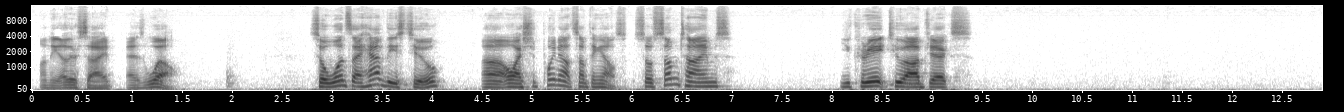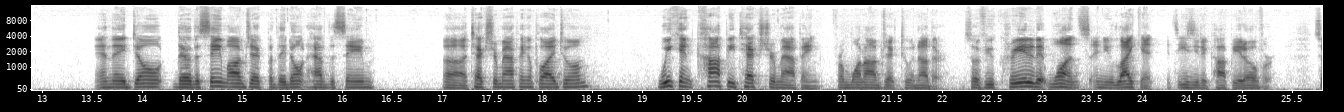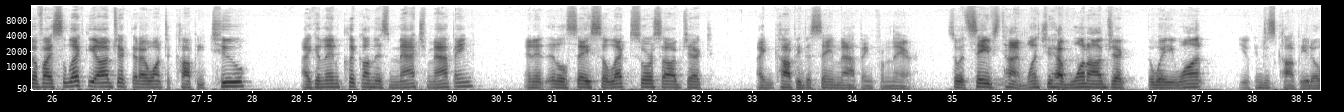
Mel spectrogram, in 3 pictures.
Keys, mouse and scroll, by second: 2.8 right click, 4.6 click, 4.7 click, 5.3 click, 5.3 click, 8.0 click, 8.8 click, 10.1 click, 11.4 click, 12.5 click, 13.1 click, 13.5 scroll, 13.7 middle click, 14.6 right click, 15.5 click, 16.4 click, 18.7 right click, 18.7 click, 19.4 click, 19.4 right click, 20.0 middle click, 20.1 middle click, 21.0 right click, 26.0 right click, 26.2 click, 30.1 click, 32.9 click, 33.1 click.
